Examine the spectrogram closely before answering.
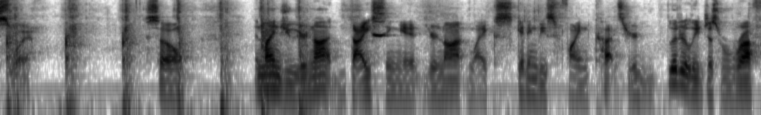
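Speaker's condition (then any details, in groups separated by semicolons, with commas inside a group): No condition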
